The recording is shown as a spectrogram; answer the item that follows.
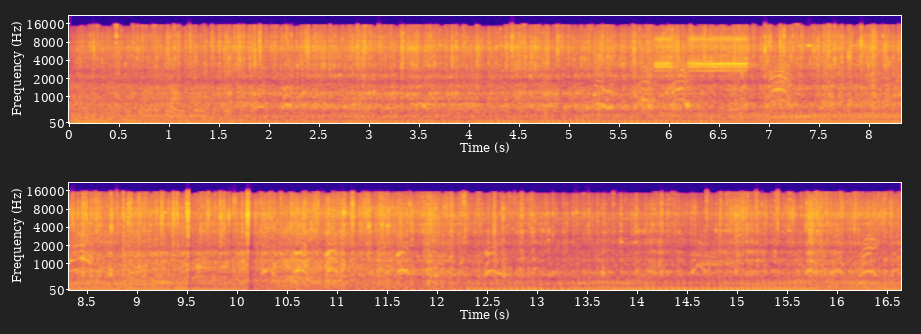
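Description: Engine of a vehicle running steadily at road speed, with wind buffeting the microphone, and scattered shouts from people running alongside. A brief high tone sounds about six seconds in.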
